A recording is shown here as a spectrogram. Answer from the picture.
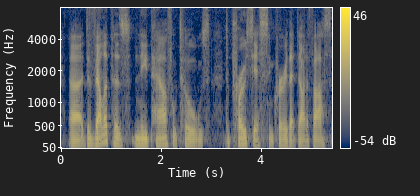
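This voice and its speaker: This man has a strong New Zealand accent. His pitch is fairly low. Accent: thick New Zealand. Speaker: tech company business development lead. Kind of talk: conference talk.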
